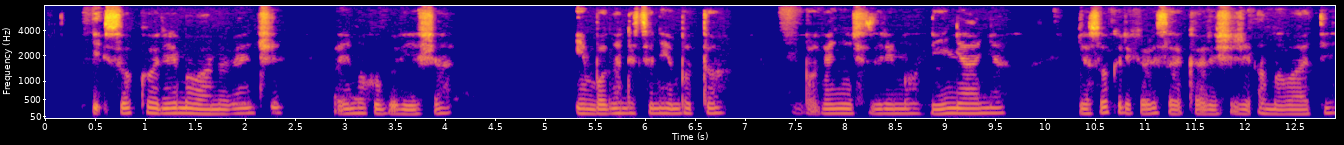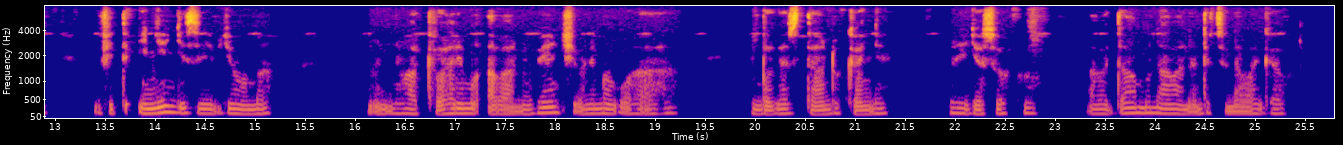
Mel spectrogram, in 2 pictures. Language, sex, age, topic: Kinyarwanda, male, 18-24, finance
